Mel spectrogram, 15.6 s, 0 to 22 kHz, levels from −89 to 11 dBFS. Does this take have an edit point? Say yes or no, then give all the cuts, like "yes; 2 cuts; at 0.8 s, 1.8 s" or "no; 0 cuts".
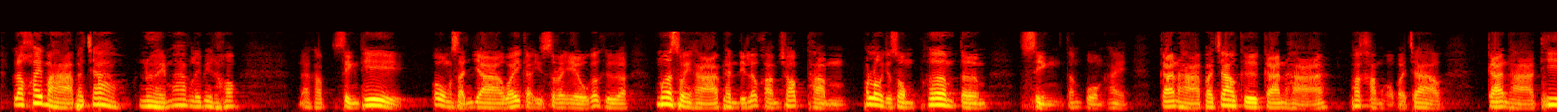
yes; 1 cut; at 1.3 s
